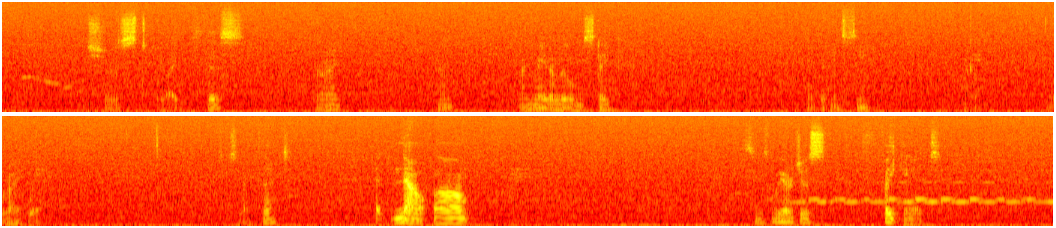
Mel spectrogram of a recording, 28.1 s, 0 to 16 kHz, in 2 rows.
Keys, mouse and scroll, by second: 2.0 click, 3.3-5.4 middle drag, 6.1-7.5 drag, 7.9 right click, 8.4-10.6 drag, 11.1 right click, 11.8-13.1 drag, 15.5 click, 16.4-17.7 middle drag, 18.1 scroll down 1, 18.6-19.9 middle drag, 20.4 right click, 21.3-21.7 scroll up 1, 21.8 middle click, 21.9 click, 22.7 right click, 23.5-24.8 drag, 25.2 right click, 26.2 click.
